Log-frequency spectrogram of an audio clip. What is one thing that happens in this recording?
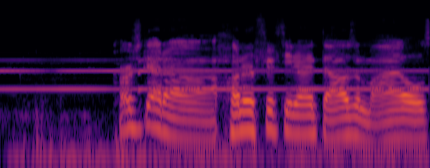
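A car engine cranks and starts up.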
